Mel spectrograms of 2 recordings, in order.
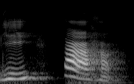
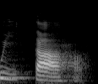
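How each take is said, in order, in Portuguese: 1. O primeiro som é um g forte, simples. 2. Depois do primeiro g vem um som de u.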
